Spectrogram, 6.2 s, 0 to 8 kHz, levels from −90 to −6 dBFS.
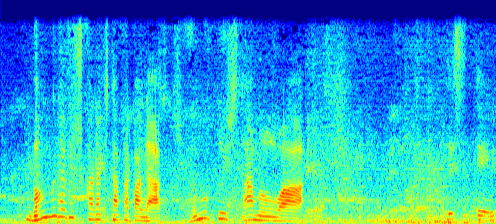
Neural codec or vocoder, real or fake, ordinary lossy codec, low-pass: codec, 24 kHz, 0.9 kbps, WavTokenizer, medium speech release version 1; fake; none; 7.2 kHz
